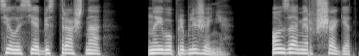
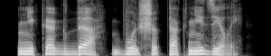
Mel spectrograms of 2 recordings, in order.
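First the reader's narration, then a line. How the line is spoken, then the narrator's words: Menacing growl. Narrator (Russian): угрожающе прорычал он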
